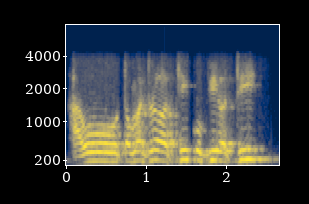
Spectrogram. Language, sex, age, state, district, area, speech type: Odia, male, 45-60, Odisha, Kendrapara, urban, conversation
